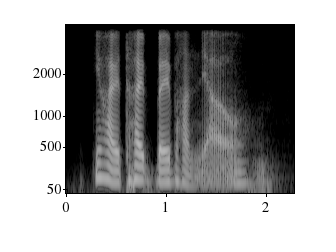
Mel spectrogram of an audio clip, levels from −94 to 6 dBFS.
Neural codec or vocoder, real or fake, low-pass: codec, 16 kHz in and 24 kHz out, 0.9 kbps, LongCat-Audio-Codec, four codebook decoder; fake; 3.6 kHz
